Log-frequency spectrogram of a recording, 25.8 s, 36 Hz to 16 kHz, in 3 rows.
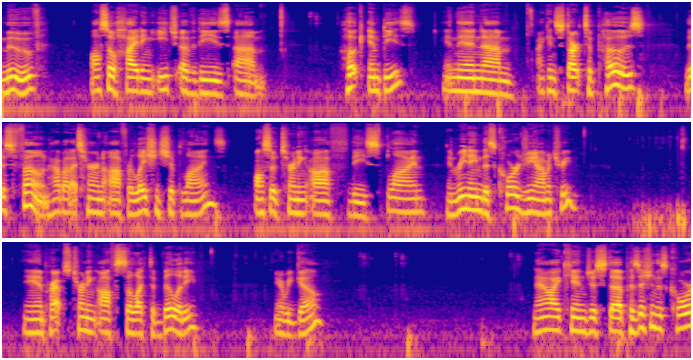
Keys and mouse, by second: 1.5-4.1 drag, 5.4 h, 5.7-11.7 drag, 7.1 g, 13.4 click, 15.2-25.6 drag, 21.1 g, 22.4 z, 23.3 g, 25.0 g.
